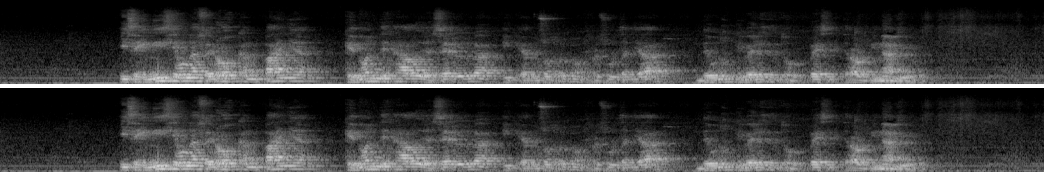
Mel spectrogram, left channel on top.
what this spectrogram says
Y se inicia una feroz campaña que no han dejado de hacerla y que a nosotros nos resulta ya de unos niveles de torpeza extraordinarios.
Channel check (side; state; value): both; identical; correlation 1.00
